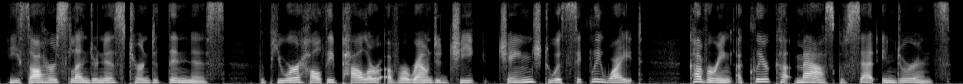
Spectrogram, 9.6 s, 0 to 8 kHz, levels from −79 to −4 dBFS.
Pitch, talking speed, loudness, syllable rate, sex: 180 Hz, 175 wpm, -22 LUFS, 5.0 syllables/s, female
